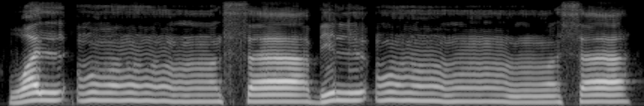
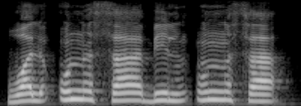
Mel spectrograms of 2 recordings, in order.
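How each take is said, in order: First: The n is held as a two-count nasal hum. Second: The n is pronounced clearly with no nasal hold. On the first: The speaker calls it right. "respectez un arrêt court sur la ronna" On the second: The speaker calls it wrong. "prononcer un nun avec un idhar est lourd pour la langue"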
